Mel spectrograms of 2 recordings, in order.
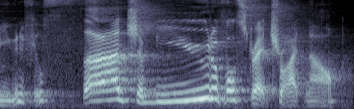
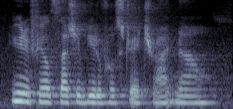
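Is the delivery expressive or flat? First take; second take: expressive; flat. First: It is said with lively, feeling-filled expression. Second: It is said in a flat, unexpressive way. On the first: The voice conveys what the stretch feels like. The speaker calls it right. "because that's what it feels like" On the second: The voice does not convey what the stretch feels like. The speaker calls it wrong. "Doesn't feel like that"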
